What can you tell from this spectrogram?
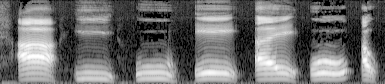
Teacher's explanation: दुगना समय लगता है जिनके उच्चारण में उन्हें दीर्घ स्वर कहते हैं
